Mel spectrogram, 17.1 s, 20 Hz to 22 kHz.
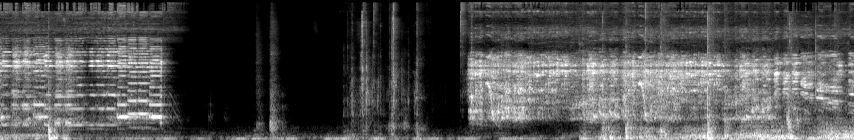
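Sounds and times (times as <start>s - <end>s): music: 0.0s - 3.6s.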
